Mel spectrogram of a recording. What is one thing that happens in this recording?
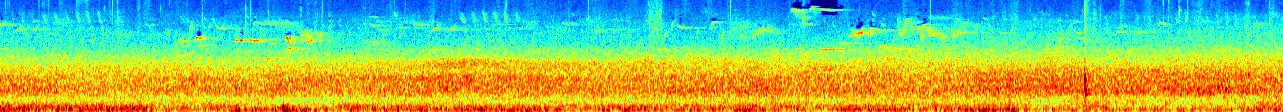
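A horse's hooves thud softly on grass as it walks.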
